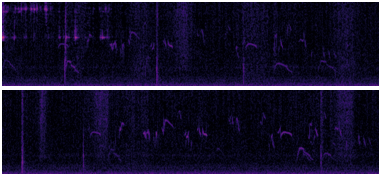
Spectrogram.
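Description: Small birds chirping in short scattered calls over a steady low background hum, with a few faint light clicks now and then.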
